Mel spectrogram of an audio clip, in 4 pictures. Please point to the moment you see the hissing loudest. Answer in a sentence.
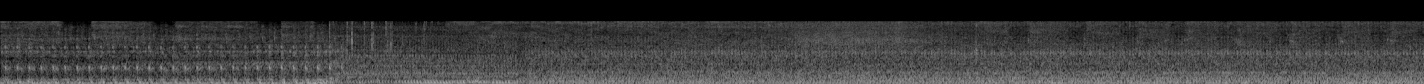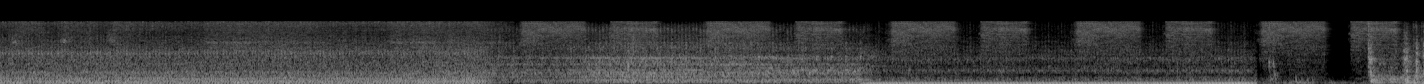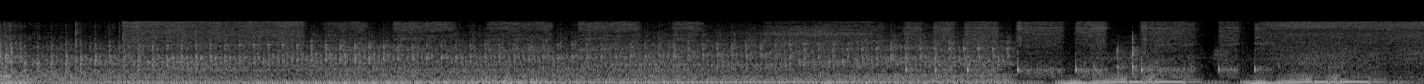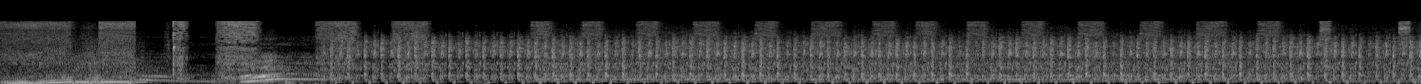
The loudest moment of the hissing is at 45 seconds.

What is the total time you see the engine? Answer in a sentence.
You can hear the engine for 57 seconds altogether.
